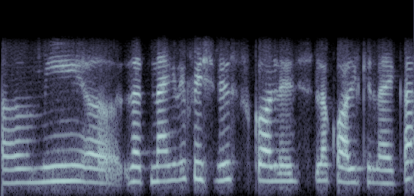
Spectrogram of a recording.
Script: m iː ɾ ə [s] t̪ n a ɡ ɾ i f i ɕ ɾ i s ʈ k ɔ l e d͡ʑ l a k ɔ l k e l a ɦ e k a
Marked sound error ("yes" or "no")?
yes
